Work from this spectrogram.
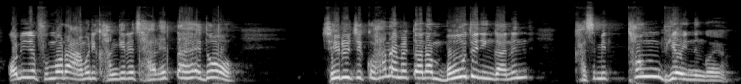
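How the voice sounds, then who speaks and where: A middle-aged woman delivers a fervent sermon in a high voice. She presses her congregation with rhetorical questions and answers them herself. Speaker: pastor's wife and healing ministry lecturer.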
